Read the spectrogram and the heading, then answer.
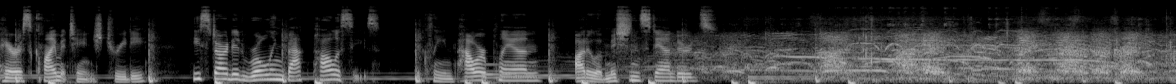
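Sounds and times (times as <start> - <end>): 
speech: 0.0 - 8.3
large crowd chanting and cheering at a protest march: 6.7 - 11.7
rhythmic shouts: 6.7 - 11.7
scattered whistles: 8.1 - 10.5.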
